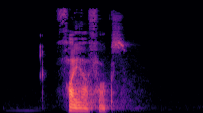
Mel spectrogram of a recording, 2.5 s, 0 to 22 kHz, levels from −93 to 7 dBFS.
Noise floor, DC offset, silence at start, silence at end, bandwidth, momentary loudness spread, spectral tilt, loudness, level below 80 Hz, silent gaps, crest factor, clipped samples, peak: -86 dBFS; under 0.1%; 0.75 s; 1 s; 16 kHz; 18 LU; -5.5 dB/octave; -27 LUFS; -74 dBFS; none; 26 dB; under 0.1%; -4 dBFS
